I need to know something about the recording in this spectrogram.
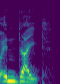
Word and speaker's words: indict: a silent c oh indict indict has a silent sea well I guess yeah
